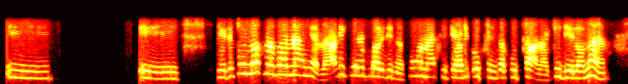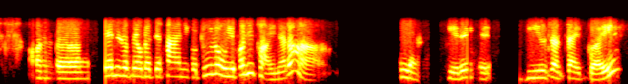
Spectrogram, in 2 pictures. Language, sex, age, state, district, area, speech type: Nepali, female, 30-45, West Bengal, Kalimpong, rural, conversation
